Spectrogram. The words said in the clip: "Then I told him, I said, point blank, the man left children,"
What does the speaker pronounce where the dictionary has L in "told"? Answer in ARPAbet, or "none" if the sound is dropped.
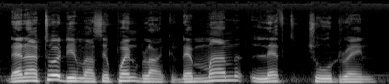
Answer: none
